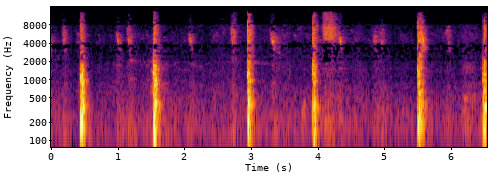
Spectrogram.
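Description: Basketball smacking into two players' hands as it is caught on each chest pass: about six sharp slaps, roughly one every second or so, with faint high chirps in between.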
